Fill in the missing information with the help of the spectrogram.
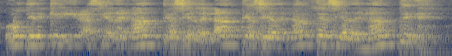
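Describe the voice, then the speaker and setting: A man's voice: very high-pitched, level tone, moderate pace, a little mellow, slight background noise. A man preaching a sermon as pastor, emphatic and driving his points home by repeating phrases. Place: church. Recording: echoey church room, mic far off.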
